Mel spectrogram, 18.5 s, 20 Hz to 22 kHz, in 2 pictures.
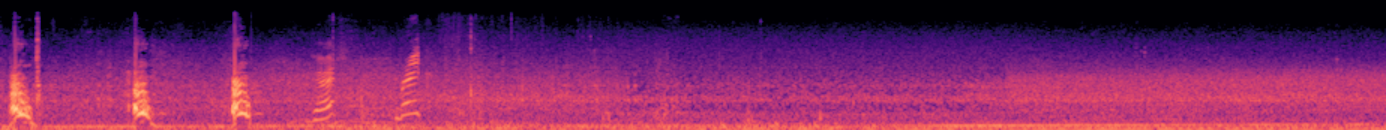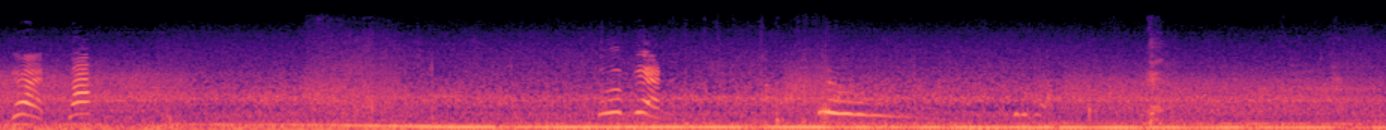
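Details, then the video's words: Nine-month-old Rottweiler in training on December 12, 2012, being taught to bark on command, gives a burst of about five sharp barks in the first three seconds, then sporadic barks amid a handler's voice and steady low background hum. "Rottweiler teaching the bark"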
